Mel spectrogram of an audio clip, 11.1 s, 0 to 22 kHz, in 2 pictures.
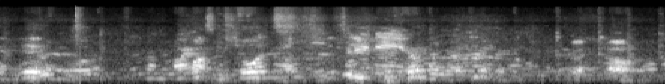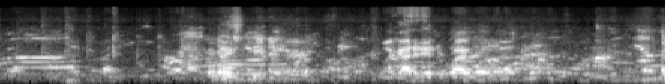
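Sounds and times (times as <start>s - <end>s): voices of people in a room: 0.0s - 11.0s.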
